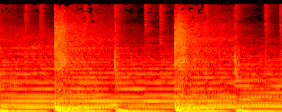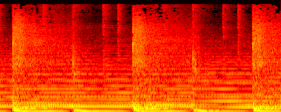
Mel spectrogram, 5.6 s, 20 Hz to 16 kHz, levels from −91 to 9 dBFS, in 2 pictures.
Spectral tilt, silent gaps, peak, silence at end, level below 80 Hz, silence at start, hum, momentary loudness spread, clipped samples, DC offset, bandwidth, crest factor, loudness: -5 dB/octave; none; -4 dBFS; 0 s; -26 dBFS; 0 s; none; 5 LU; under 0.1%; under 0.1%; 14 kHz; 16 dB; -22 LUFS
